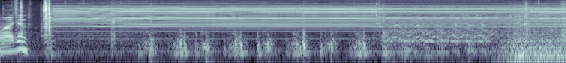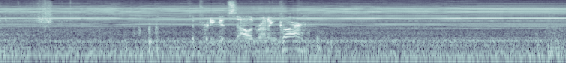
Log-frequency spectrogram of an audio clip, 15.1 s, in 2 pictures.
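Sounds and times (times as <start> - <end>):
car engine starting and rumbling: 0.1 - 15.0
car warning buzzer: 0.6 - 15.0.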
